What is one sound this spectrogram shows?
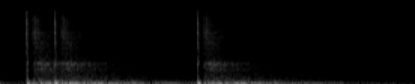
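A game menu gives short chiming clicks with a low boom.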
